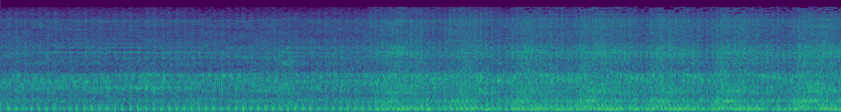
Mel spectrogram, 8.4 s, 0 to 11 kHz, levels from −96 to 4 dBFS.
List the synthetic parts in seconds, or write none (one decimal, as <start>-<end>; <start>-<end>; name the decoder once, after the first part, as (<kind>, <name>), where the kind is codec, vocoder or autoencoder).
0.0-5.0 (codec, SNAC)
